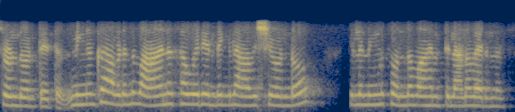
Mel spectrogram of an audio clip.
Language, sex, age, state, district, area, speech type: Malayalam, female, 30-45, Kerala, Thiruvananthapuram, rural, conversation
